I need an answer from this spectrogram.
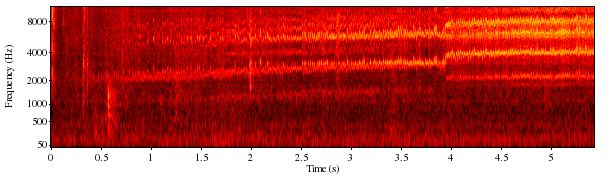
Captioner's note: kettle whistling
